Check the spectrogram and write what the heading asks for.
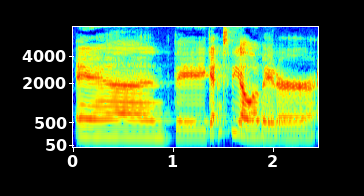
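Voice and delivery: ordinary talk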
